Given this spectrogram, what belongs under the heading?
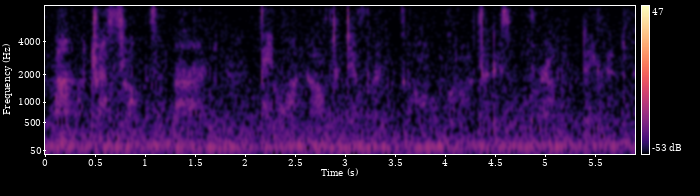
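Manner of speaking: hushed conspiratorial whisper; whispered plotting. Retold or imitated. David whispers his plan to Mom, hushed. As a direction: whisper it like a secret.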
